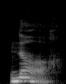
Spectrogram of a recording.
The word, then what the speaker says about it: nord: The next word, nord. Nord. This means north, and again it has a silent D.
